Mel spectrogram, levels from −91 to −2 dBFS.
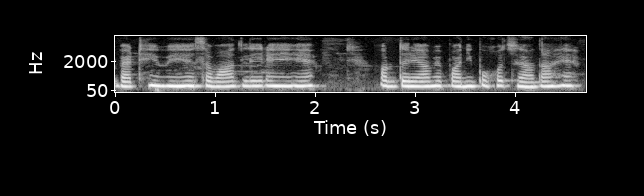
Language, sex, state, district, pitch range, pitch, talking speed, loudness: Hindi, female, Delhi, New Delhi, 225-240 Hz, 235 Hz, 190 wpm, -11 LUFS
